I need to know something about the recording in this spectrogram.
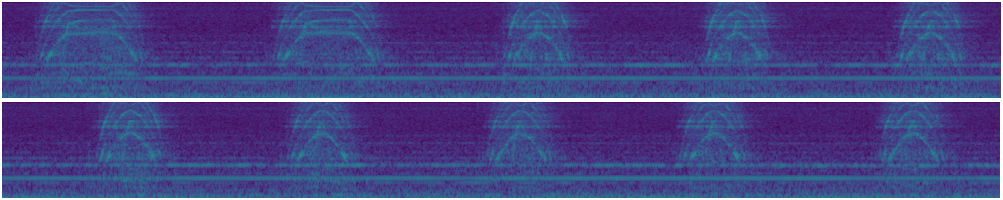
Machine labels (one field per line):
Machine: slide rail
